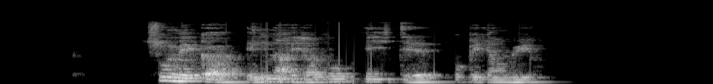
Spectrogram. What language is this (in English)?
Batanga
